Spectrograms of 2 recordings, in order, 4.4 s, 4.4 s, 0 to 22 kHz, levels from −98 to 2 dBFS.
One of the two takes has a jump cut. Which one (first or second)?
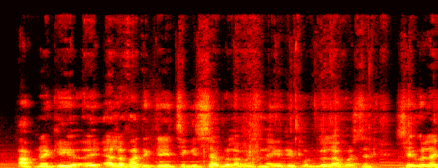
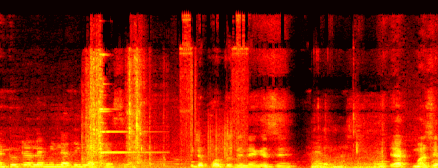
second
